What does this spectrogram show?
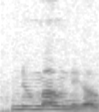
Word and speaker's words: pneumonia: This one is pneumonia with a silent P.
